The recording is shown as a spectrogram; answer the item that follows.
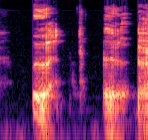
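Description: A man burping twice, short loud belches about half a second and a second and a half in, after swigs of malt liquor.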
